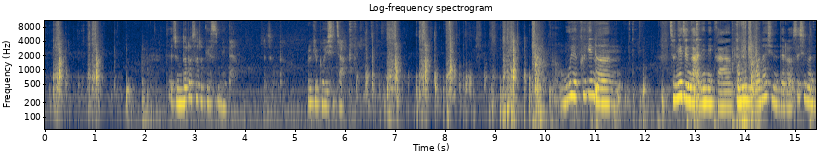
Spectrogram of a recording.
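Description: A knife chops through firm vegetables on a cutting board with sharp, repeated knocks.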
